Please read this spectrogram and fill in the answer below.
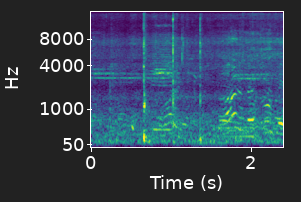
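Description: A few sharp slaps of a volleyball being struck by hand during a rally, the loudest a little over half a second in, with crowd chatter and a shout around it.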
